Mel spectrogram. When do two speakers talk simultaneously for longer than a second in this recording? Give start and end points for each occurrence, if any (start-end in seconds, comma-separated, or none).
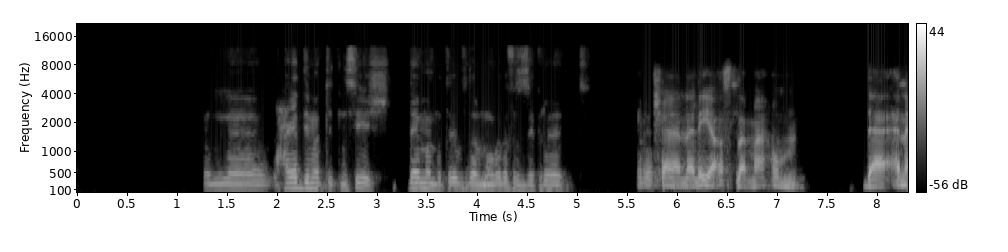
none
